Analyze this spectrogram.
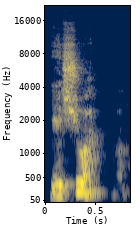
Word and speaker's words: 예슈아: 어 히브리식으로 발음 발음하면 예슈아.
